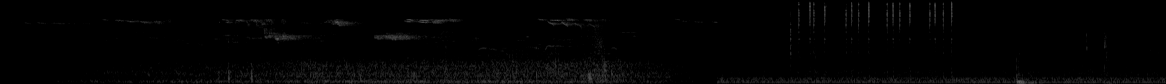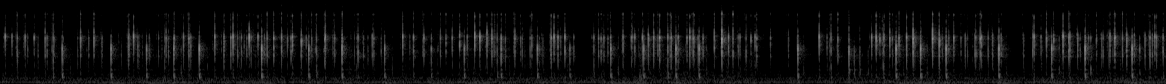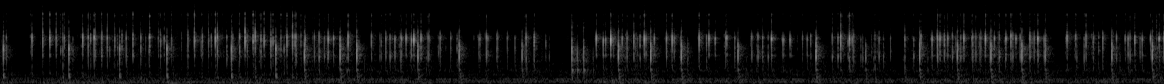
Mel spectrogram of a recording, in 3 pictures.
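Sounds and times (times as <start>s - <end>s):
mechanical keyboard typing: 7.9s - 9.6s, 11.7s - 34.9s
scattered key clicks: 7.9s - 9.6s.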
